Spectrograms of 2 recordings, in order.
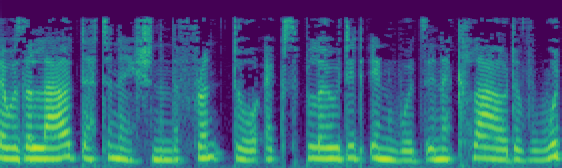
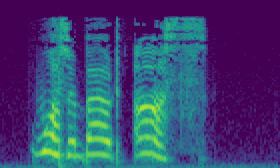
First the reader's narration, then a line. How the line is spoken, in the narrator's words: wailed Linton, coughing and on the verge of tears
